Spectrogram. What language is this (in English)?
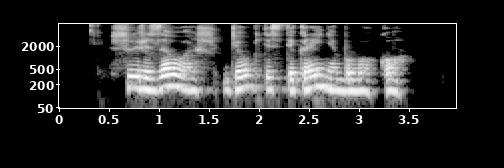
Lithuanian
